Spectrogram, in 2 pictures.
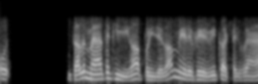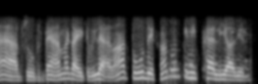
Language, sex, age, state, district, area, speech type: Dogri, male, 18-30, Jammu and Kashmir, Jammu, urban, conversation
